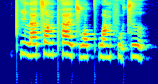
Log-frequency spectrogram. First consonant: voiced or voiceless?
voiceless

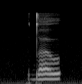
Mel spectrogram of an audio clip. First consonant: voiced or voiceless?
voiced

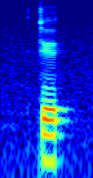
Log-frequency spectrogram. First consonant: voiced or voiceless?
voiceless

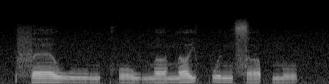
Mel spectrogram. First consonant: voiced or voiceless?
voiceless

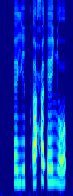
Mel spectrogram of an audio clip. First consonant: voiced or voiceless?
voiced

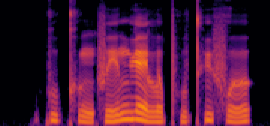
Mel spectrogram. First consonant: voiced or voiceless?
voiceless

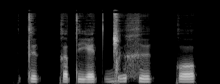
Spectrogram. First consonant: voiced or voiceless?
voiceless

